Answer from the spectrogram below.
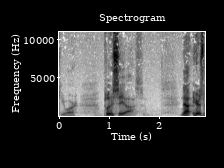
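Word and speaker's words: plousios (πλούσιος): Here, the word is that's used here is pronounced plousios. Let's say that. Plousios. You know, I hope you're saving these gems on these bulletins, man.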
